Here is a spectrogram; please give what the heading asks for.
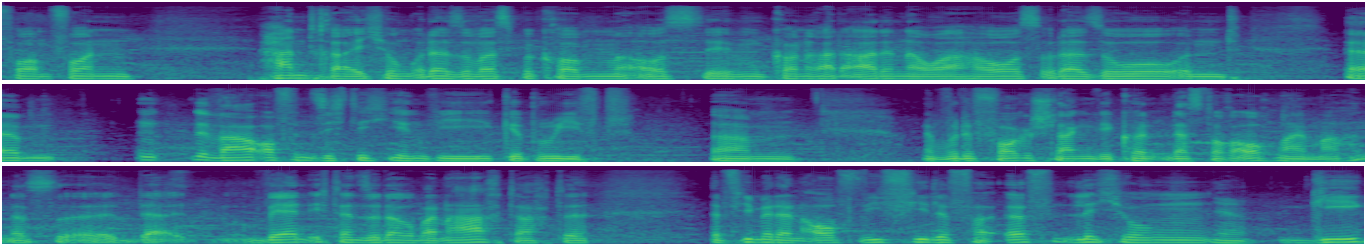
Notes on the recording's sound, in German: Chaos Communication Congress (32C3) und haben uns auf die Bühne des Sendezentrums begeben um eine Sendung live vor Publikum aufzunehmen.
